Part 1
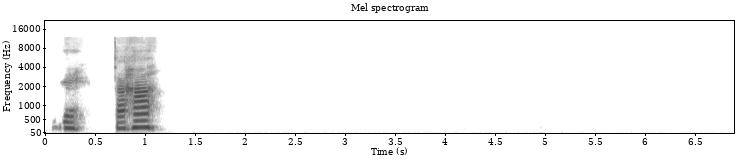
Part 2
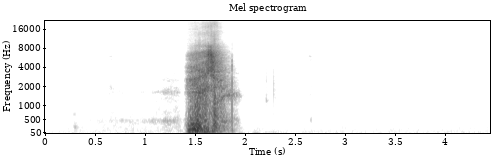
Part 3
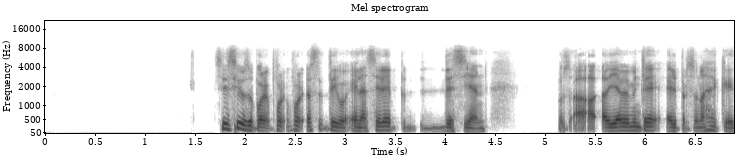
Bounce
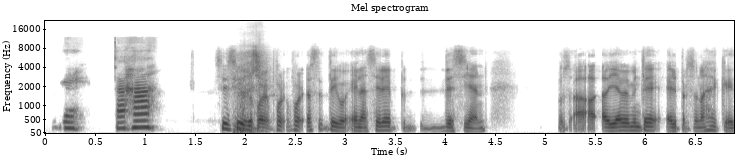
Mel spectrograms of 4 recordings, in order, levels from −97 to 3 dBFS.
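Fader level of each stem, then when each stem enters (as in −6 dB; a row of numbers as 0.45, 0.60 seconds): +2.0, −8.0, −1.5 decibels; 0.00, 0.45, 0.00 seconds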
